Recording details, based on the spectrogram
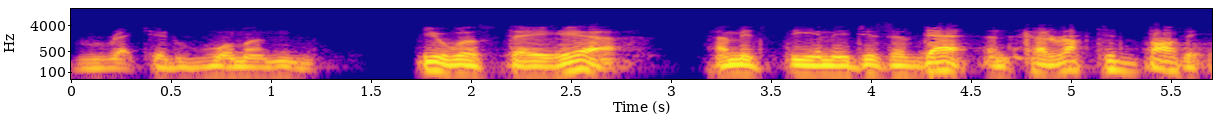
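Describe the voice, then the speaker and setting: A man's voice: low-pitched, a little slow, slight background noise. A man playing a villainous, guilt-ridden monk in a gothic audio drama, commanding and anguished in a melodramatic way. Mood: menacing, tormented. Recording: tinny band-limited old radio drama.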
